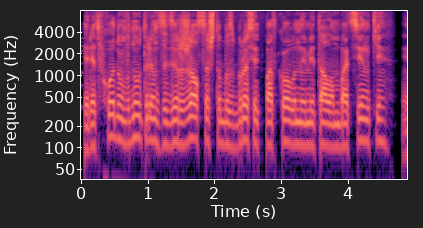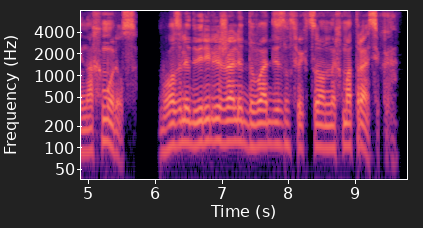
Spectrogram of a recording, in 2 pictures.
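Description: A male actor reads dramatic audiobook narration. His voice is low, dark and mellow, recorded very dry and close. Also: fairly even intonation, normal speed, no room sound.

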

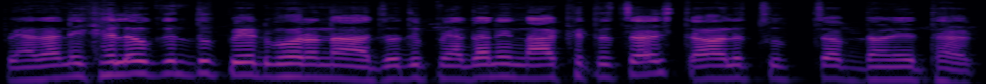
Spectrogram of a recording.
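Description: A man's voice: medium pitch, quick pace, pushed and bright, dry recording, lightly acted. A man voicing a short-tempered middle-aged male schoolteacher in a comic cartoon, blunt and sarcastic with his pupils. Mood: exasperated, scolding. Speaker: cartoon voice actor.

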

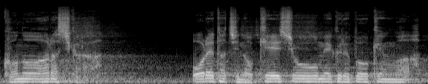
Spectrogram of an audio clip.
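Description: An actor voicing a calm, laconic male adventurer who narrates past events in a matter-of-fact way. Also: mid-range voice, a little slow, reverberant, long reverb tail, slight background noise, natural voice. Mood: reflective. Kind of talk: reflective game narration.

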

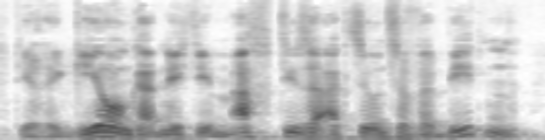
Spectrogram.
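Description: Sardonic, low-voiced prime minister with animated delivery. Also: male voice, moderate pace, slightly rough. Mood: incredulous, sardonic. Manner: ironic, rhetorical, exclaiming. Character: embattled, sardonic prime minister defending free choice. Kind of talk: German radio drama acting.

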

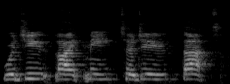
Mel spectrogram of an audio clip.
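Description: A woman voicing a slow, polite robot. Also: on the high side, monotone, fairly bright tone, pitched above the performer's own voice. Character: polite, helpful female robot.

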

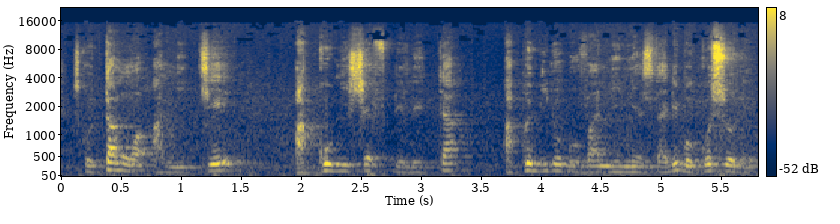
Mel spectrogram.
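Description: Male debate host, congolese french accent, mid-pitched, echoey studio, faint hiss. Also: fairly even intonation, moderate pace, darkish tone. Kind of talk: moderating a debate.

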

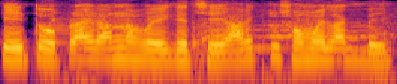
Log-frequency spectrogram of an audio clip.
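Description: A woman's voice: mid-range voice, fast talker, lo-fi sound, natural voice. A woman voicing a greedy, scheming male fox in a cartoon who loves parties and bosses the others around. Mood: bossy. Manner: excitable, bossy. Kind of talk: cartoon voice acting. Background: background music.

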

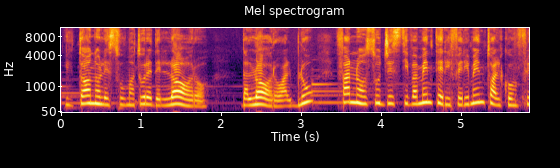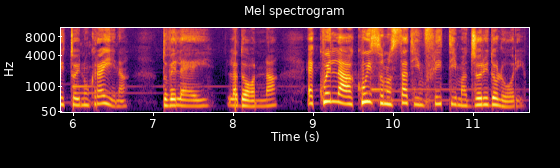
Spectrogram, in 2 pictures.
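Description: High-voiced woman reading on stage. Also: lively intonation, moderate pace, mellow. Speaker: awards presenter. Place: theatre stage. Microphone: handheld microphone. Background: music.

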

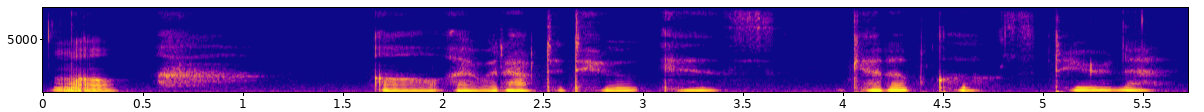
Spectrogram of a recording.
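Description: Flirty, gentle female vampire for ASMR roleplay woman performer: breathy half-whisper, dark mellow tone, very even pitch, playful casual delivery. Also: slow. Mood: amused, teasing. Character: flirty, cuddly, teasing female vampire crush. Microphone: close microphone.

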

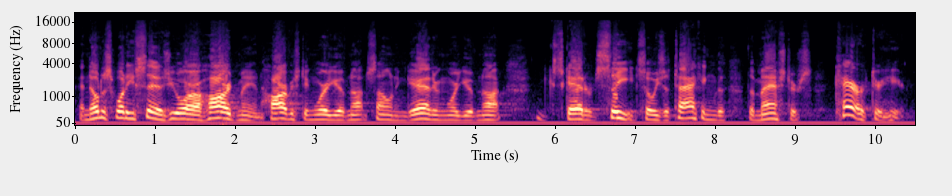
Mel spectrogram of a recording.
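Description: Older preacher in an echoing hall. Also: male voice, mid-range voice, moderate pace. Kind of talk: sermon, expository Bible teaching. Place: indoors in a church sanctuary at a lectern. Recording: reverberant church hall.

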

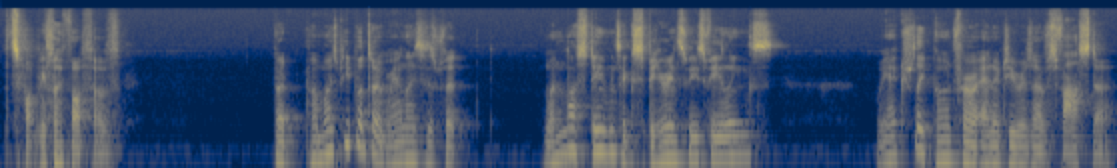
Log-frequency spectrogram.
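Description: A man's voice: mid-range voice, animated, normal speed, pauses often. A man playing a shy, flustered young incubus roommate in an ASMR roleplay, hesitant and awkward, often trailing off. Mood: awkward, explaining. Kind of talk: ASMR roleplay audio drama.

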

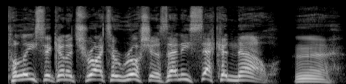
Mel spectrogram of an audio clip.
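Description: An actor voicing a foul-mouthed, hot-tempered British criminal in video game combat barks. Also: male voice, high voice, big pitch swings, moderate pace, no echo, studio quality, heavily acted. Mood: muttering, offhand. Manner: brash, sweary, shouted.

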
